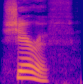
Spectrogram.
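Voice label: "sheriff", English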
